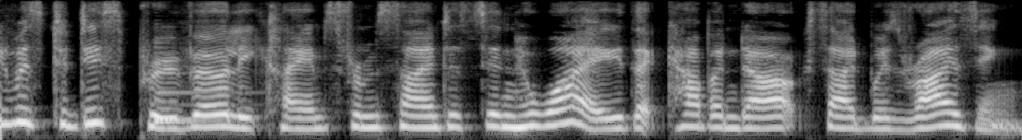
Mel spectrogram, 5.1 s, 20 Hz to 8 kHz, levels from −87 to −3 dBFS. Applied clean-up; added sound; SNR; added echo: classical method log-MMSE.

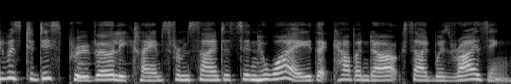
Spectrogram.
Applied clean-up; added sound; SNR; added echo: neural mask model DeepFilterNet 3.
